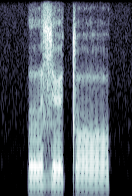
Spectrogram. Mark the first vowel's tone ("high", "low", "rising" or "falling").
high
